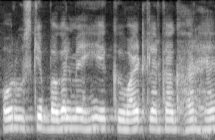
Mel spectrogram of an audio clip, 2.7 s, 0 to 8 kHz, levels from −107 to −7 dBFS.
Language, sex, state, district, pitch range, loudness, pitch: Hindi, male, Jharkhand, Deoghar, 160-170 Hz, -15 LUFS, 165 Hz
